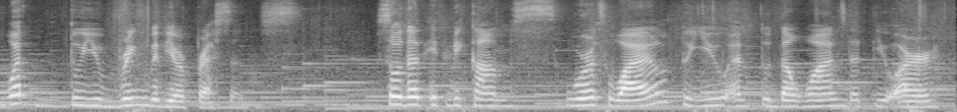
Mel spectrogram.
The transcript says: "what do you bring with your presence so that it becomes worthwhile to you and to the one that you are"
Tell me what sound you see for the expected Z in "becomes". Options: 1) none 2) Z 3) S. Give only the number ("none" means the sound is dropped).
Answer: 3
